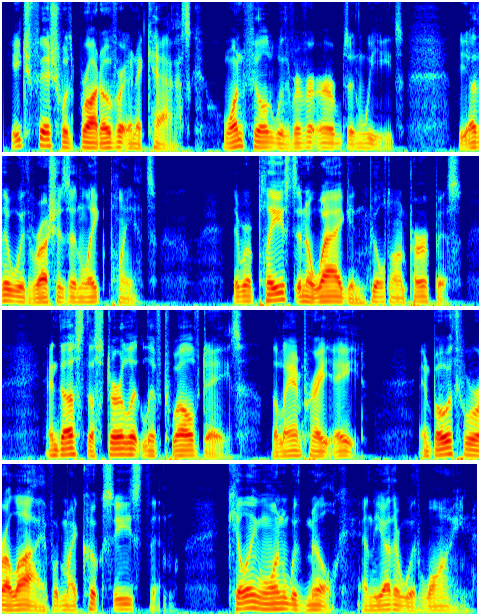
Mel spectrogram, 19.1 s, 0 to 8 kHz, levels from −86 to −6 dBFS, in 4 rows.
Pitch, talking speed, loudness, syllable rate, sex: 90 Hz, 180 wpm, -20 LUFS, 5.3 syllables/s, male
